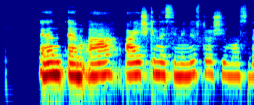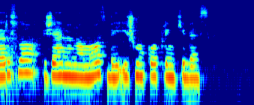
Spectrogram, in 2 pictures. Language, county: Lithuanian, Panevėžys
